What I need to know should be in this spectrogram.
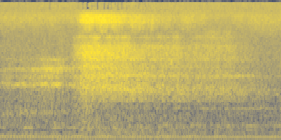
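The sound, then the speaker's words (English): A single deep breath drawn in during a guided meditation, a soft, airy inhale of about a second rising over a steady low hum and then easing off. “And take a good deep breath down into your kundalini.”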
